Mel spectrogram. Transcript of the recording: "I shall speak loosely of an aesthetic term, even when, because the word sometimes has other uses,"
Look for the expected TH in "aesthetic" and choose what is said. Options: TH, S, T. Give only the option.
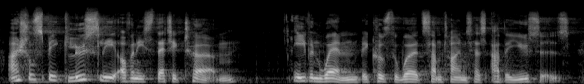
TH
